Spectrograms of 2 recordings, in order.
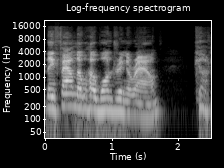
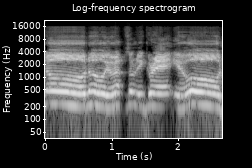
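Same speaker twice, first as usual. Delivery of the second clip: mock gushing; 3 semitones higher, 7 dB louder than usual. Mocking gushing praise.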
